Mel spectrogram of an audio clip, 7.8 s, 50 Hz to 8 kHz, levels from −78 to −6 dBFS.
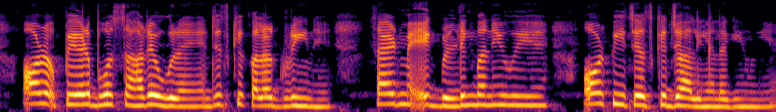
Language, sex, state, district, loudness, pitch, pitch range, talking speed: Hindi, female, Bihar, Jahanabad, -14 LUFS, 240 Hz, 215-255 Hz, 195 wpm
